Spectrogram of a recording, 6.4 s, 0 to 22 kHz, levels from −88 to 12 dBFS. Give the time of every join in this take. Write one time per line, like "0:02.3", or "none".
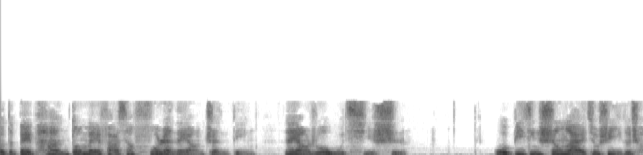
none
